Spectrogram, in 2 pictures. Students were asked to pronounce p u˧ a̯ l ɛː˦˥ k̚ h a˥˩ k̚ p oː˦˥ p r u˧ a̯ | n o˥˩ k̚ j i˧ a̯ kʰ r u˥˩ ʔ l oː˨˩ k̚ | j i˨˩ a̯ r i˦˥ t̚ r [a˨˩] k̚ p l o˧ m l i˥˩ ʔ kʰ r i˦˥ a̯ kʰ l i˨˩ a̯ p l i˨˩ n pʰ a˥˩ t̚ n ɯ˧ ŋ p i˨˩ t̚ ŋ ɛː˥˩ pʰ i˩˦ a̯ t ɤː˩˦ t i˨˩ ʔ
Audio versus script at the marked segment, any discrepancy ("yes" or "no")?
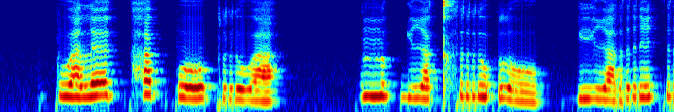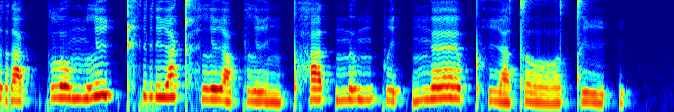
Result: no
